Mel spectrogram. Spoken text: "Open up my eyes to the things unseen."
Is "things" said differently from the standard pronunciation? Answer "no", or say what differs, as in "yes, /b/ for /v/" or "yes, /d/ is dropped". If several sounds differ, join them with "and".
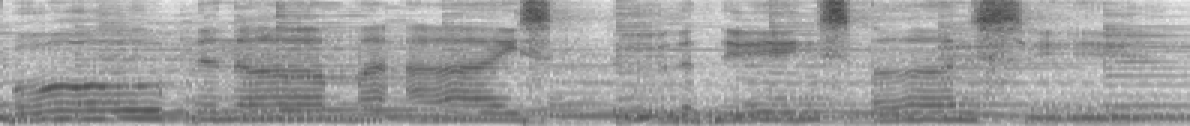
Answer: no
